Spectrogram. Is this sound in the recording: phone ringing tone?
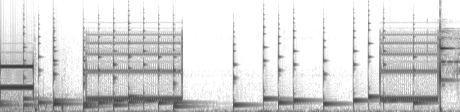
yes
